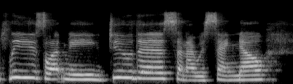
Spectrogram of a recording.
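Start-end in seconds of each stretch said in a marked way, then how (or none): 0.0-1.8 mock weepy, high, crying, pleading through tears. Retelling a young woman's plea on the phone, imitating someone crying. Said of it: "she was like crying".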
